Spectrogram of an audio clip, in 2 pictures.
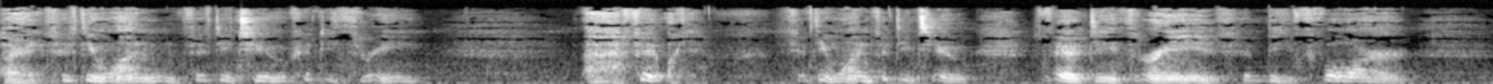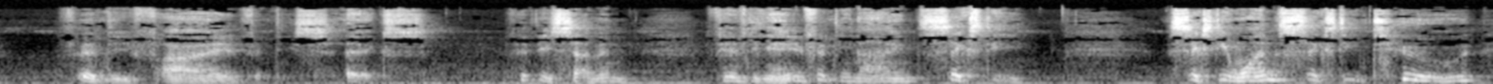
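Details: Adult man with abductor spasmodic dysphonia and muscle tension dysphonia, which he relates to a sinus problem with post-nasal drip, using a towel to help control breathing; abductor spasmodic dysphonia with muscle tension dysphonia.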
